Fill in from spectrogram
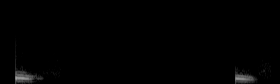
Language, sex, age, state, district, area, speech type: Tamil, male, 60+, Tamil Nadu, Kallakurichi, urban, conversation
